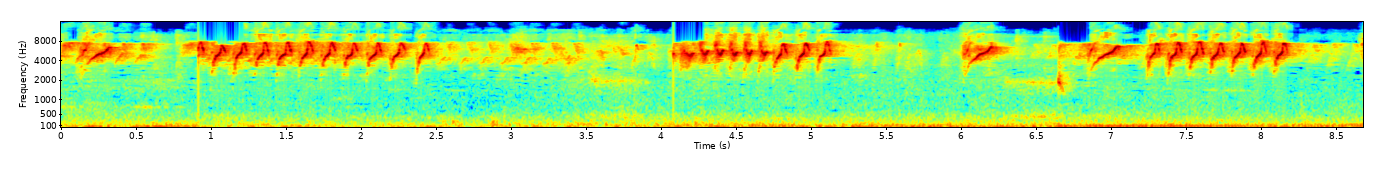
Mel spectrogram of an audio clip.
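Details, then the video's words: Olive-backed sunbird singing thin, very high twittering trills in quick bursts of one to two seconds, with short pauses between them. "Olive backed Sunbird Singing"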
